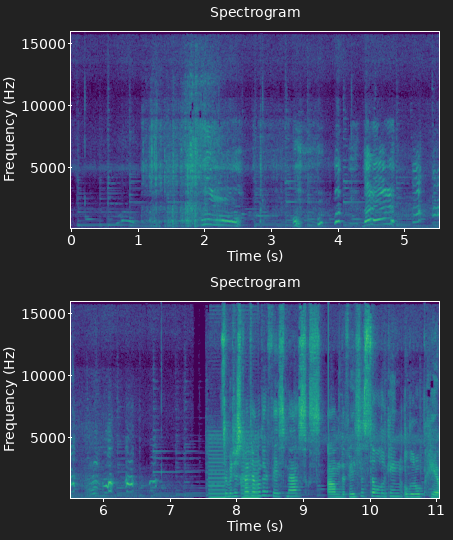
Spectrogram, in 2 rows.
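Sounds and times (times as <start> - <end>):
soundtrack with sliding notes: 7.6 - 8.5
woman speaking: 7.6 - 11.0.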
